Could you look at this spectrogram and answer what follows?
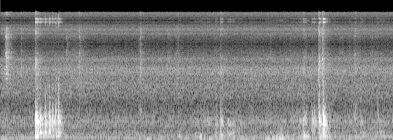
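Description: Painter's tape pulled off the roll in a short crackly rip about half a second in, then hands handling and pressing the tape onto a wooden panel, with a few light knocks and a second sharp rip-like noise just before the end.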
